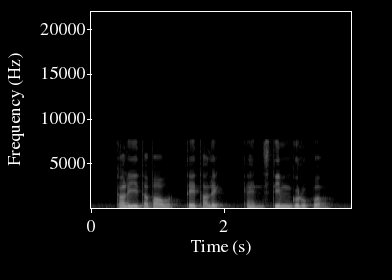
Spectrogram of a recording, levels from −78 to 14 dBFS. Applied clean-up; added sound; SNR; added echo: none; none; none; none.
